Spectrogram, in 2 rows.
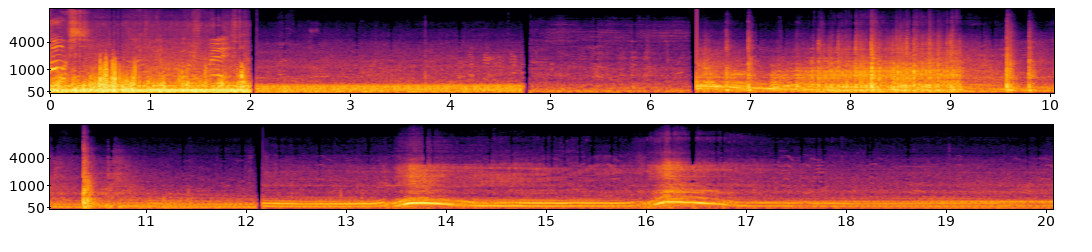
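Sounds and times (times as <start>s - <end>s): loud car engine running: 0.0s - 4.8s, 6.5s - 20.0s
car engine idling: 0.0s - 6.8s, 9.2s - 13.5s, 17.0s - 20.0s
engine revving: 6.5s - 20.0s.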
